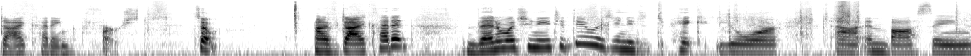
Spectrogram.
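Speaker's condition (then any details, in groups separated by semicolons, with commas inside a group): No condition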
